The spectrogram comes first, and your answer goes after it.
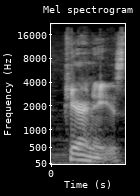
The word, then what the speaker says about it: Pyrenees: How do you pronounce that? Hold on. Pyrenees. Pyrenees. Okay, I was right the first time. Pyrenees.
